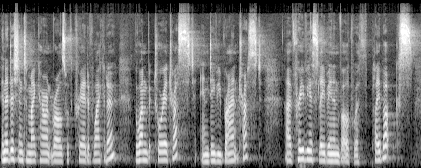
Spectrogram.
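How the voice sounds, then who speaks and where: Here a woman speaks at a medium pitch with a New Zealand accent. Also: ordinary pitch variation, moderate pace. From New Zealand, Hamilton. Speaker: election candidate, commercial lawyer. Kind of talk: candidate speech.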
